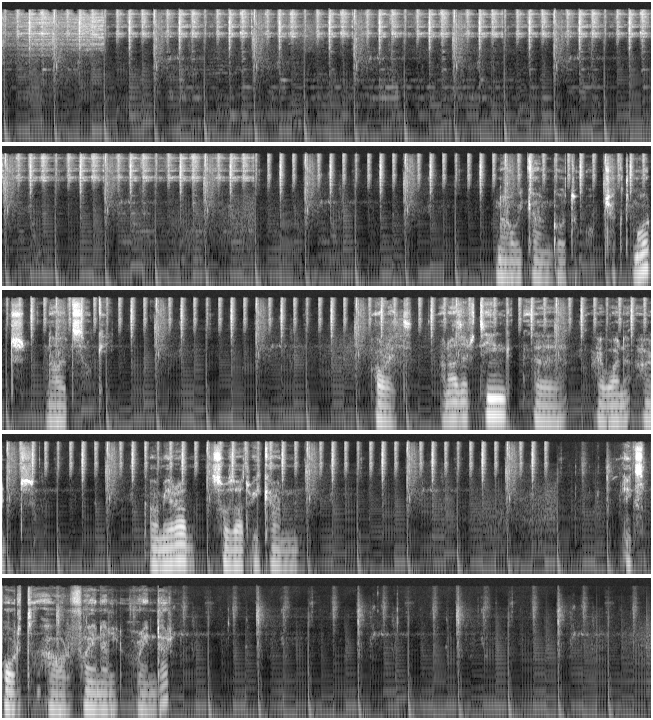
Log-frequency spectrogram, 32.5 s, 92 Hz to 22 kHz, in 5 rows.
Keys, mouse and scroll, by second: 0.5 click, 2.5 g, 9.0-10.8 scroll down 4, 11.5 Tab, 12.3-14.5 middle drag, 14.5 click, 15.2-17.0 middle drag, 17.0 scroll up 2, 18.2 scroll up 2, 26.7-29.7 shift+middle drag, 30.8 shift+a.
